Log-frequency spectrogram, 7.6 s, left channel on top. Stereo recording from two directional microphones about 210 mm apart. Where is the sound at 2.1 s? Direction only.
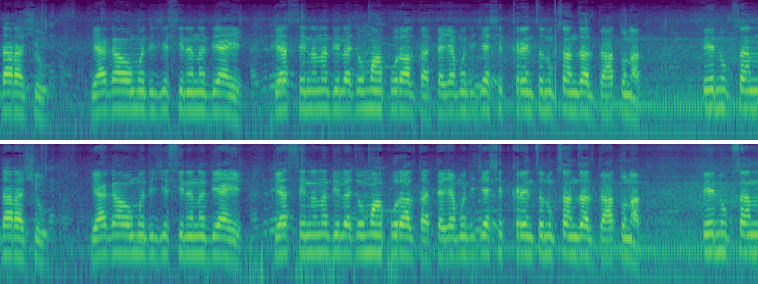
25° right (ahead or behind).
